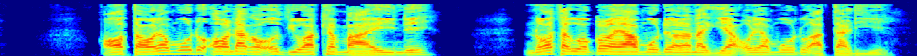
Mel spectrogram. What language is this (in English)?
Kikuyu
